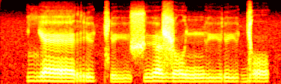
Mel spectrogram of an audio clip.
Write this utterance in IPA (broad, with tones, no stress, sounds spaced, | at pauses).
ʎ ɛː˦˨ r y˦ c ɾ yː˨ ʃ ʉ˦ ɐ̯ ʐ o˦ ɲ yː˦ ɾ yː˦ ɟ o˦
